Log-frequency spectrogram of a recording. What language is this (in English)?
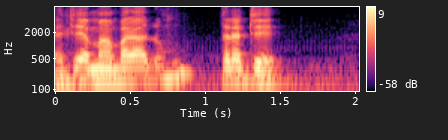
Fula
